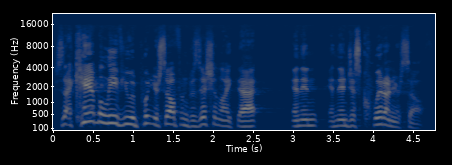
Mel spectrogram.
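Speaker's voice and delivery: plain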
